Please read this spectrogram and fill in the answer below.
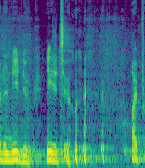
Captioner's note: laughter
